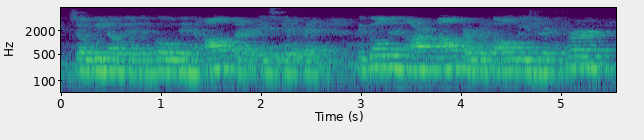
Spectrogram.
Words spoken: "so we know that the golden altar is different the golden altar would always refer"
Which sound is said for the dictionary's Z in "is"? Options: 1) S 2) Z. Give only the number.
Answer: 2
